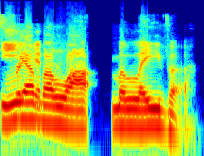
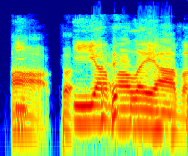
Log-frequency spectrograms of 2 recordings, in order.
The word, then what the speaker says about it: Iamaleava: Like yeah, it's Iamalava. Iamalava. Yeah. That's what. This is great podcasting. I love this. Iamalava. Oh, that's right. Iamaleava.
